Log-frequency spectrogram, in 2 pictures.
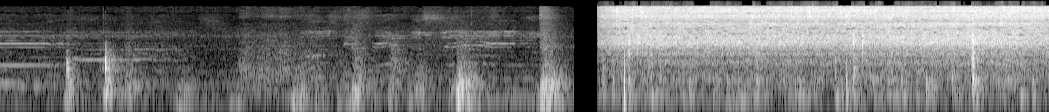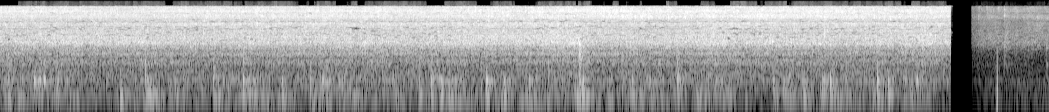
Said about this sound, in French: on va juste les faire rissoler au beurre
